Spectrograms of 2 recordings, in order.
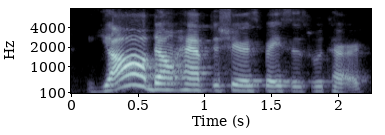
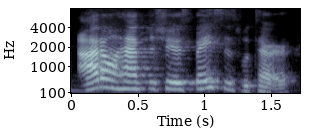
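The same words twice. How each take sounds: First: "Y'all" punched out much louder; stress on Y'all. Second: Said in the usual way. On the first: Real, not acted. Host calling out the cast, heavy stress on "Y'all". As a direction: hit "Y'all" hard, then ease off.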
